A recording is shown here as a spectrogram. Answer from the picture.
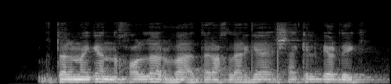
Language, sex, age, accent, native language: Uzbek, male, 25-34, Navoiy, Uzbek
